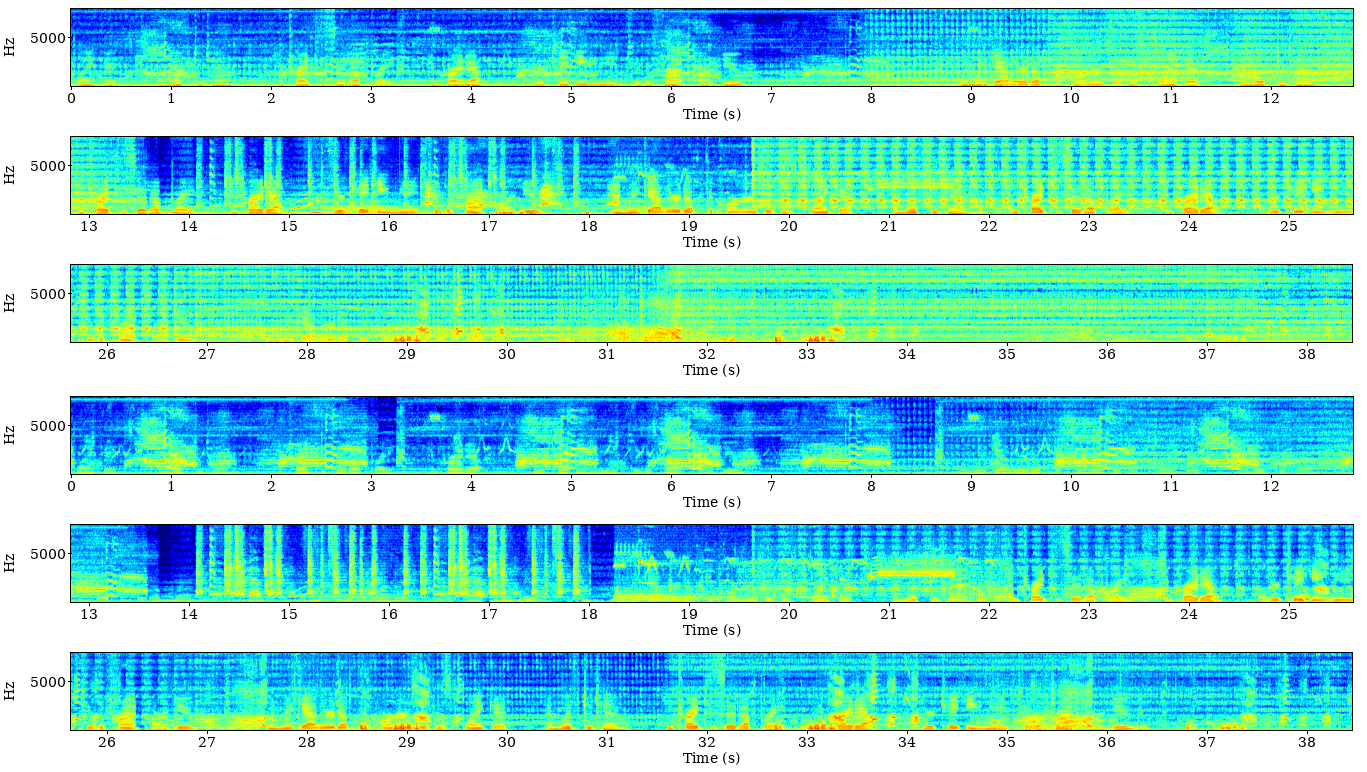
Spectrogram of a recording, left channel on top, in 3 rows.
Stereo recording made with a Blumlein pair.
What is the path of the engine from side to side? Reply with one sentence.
You can hear the engine stay put.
